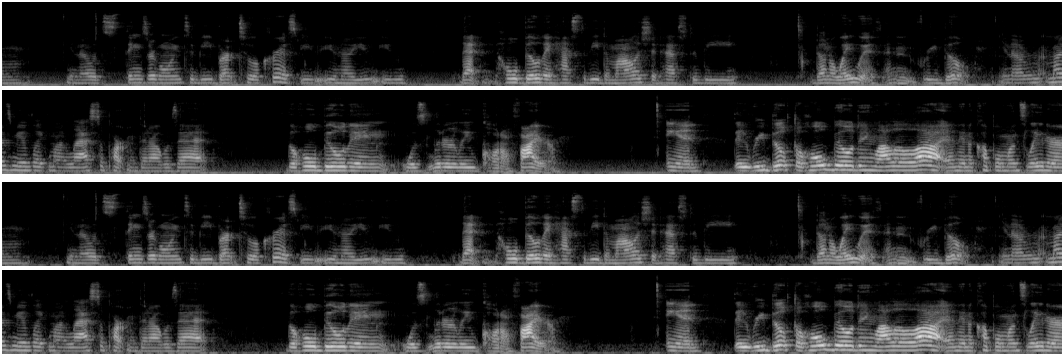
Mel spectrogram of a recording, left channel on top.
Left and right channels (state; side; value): noise; left; hum, 21 dB below the sound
